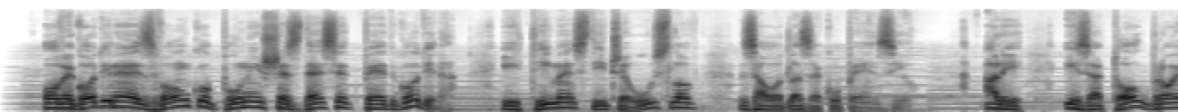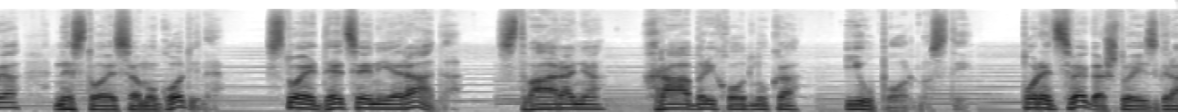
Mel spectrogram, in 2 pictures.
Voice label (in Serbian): citanje biografije; organizovanje proslava odlazak u penziju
